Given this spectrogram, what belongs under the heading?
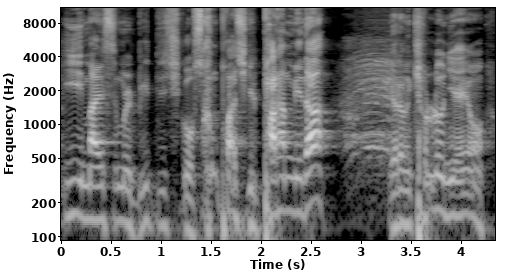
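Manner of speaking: usual speaking voice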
